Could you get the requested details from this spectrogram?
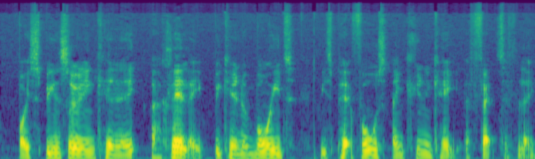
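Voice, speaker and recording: In a put-on character voice, a man mumbles at a fairly quick pace with a medium pitch and monotone, flat intonation. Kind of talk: instructive, presenting. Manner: mumbling, stumbling over words.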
